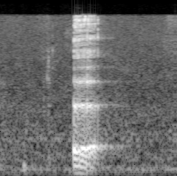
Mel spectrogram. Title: BURPS!!!! AGAIN!!!! BUDDY!!!!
